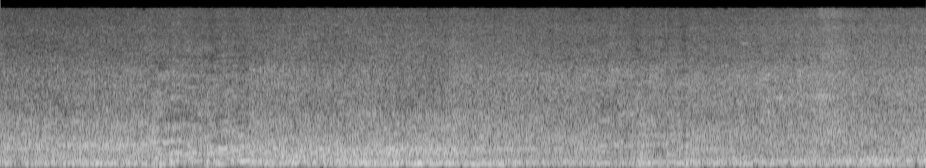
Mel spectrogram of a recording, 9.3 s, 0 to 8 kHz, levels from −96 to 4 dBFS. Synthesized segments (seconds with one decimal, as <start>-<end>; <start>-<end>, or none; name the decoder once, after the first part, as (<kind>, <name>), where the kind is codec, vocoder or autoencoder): 1.5-2.5 (codec, SNAC); 6.0-6.9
